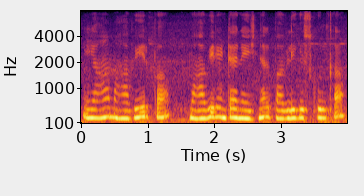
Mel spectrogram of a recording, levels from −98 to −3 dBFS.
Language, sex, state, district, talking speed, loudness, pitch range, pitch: Hindi, female, Madhya Pradesh, Bhopal, 120 wpm, -13 LUFS, 215-235 Hz, 225 Hz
